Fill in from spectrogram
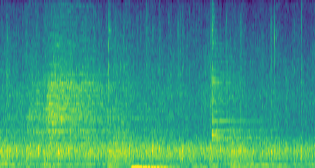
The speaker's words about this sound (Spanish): Dale un aplauso al Señor por eso, iglesia.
